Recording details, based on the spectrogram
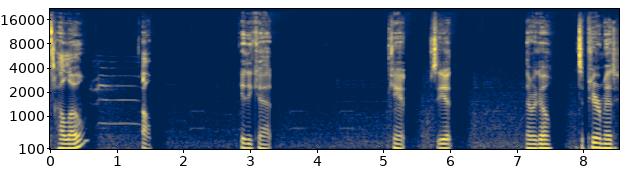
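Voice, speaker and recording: A man's medium-pitched voice in a relaxed tone at a moderate pace, with long, frequent pauses and a dry, close sound with no echo. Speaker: vtuber. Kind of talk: reading game text aloud with commentary. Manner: chill, relaxed, casual.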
